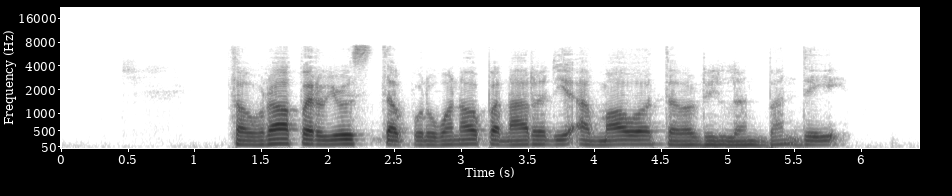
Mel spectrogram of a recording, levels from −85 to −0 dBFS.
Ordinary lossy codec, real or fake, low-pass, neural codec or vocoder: MP3, 48 kbps; fake; 7.2 kHz; codec, 16 kHz, 0.5 kbps, X-Codec, HuBERT features, trained on LibriSpeech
